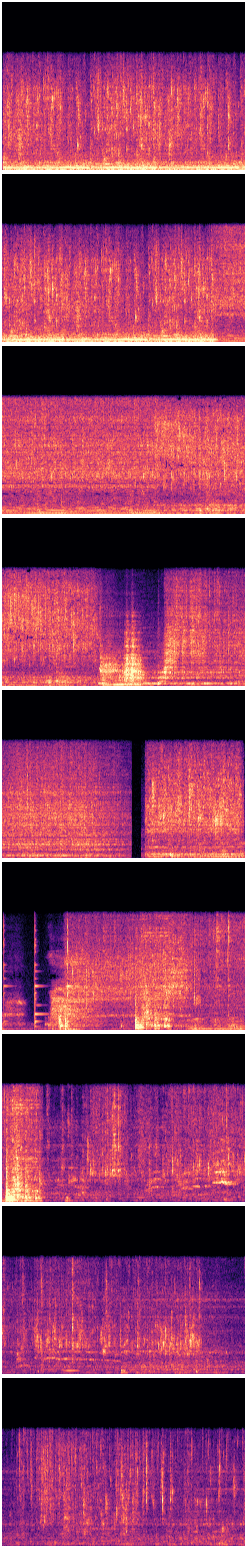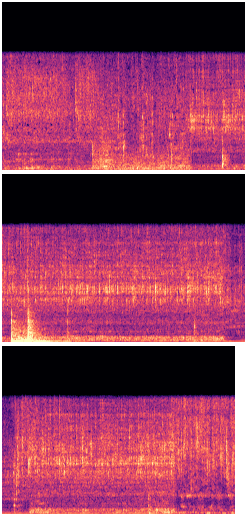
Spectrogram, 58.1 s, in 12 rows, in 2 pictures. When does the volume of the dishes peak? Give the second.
29 s.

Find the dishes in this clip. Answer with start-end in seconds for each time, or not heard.
24.3-29.9.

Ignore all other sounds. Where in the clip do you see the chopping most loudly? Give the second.
49 s.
